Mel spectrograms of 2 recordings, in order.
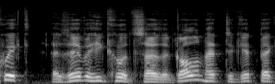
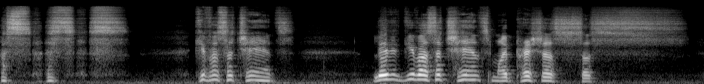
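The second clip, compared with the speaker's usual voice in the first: spluttering, hissed whisper, pitched up high; 6 semitones higher than usual. Reading the riddle scene, Gollum answers Bilbo, whispering, spluttering Gollum voice. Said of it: "He whispered and spluttered".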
